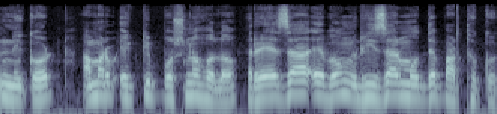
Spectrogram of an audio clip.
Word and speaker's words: রেজা: প্রসঙ্গে সম্পূর্ণ আলোচনা রয়েছে মূলত এটার মধ্যে মতানক থেকে যায় রেজা ও রিজার মধ্যে। অনেক আলেমগণ দ্বিতীয় শব্দটিকেও প্রাধান্য দিয়েছেন। আরবিতে সাধারণত রিজাই পড়া হয়।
